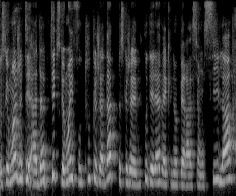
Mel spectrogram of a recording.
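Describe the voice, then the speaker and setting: Speaking very fast with lively intonation, a woman uses a high pitch and a Canadian French accent. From Canada. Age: 40s. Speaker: yoga teacher. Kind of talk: testimony. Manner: hesitant, many fillers and restarts.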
